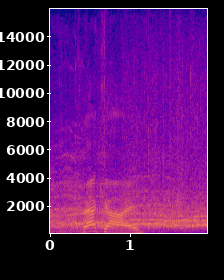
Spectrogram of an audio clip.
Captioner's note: cheers and applause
